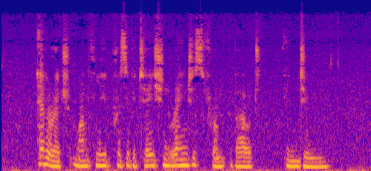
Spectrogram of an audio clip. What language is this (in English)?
English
